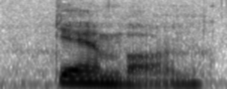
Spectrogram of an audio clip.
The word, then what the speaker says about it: Gambon: I believe it's spelled G-A-M-B-O-N. I believe it's pronounced Gambon. – Gambon. – Gambon? – Gambon. – So it's a question. – Gambon rhymes with tampon.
